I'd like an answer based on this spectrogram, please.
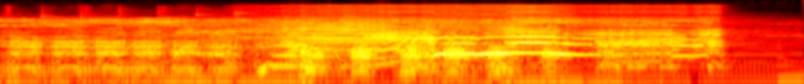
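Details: Bull mooing, a long drawn-out harmonic call that rises and then holds a wavering tone for about two seconds, with background music playing throughout.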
